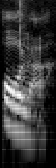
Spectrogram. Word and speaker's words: hola: La into LA and that's not how the Spanish say hola it's a very short word Hola or is short and ah is short okay and if you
